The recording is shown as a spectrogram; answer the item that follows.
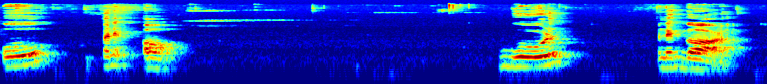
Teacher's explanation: એ અને એ વિવૃત પહોળો ઉચ્ચાર છે. જીભના પાછલા ભાગથી ઉ, ઓ અને વિવૃત અ એનું ઉચ્ચારણ થાય છે. બંને સાથે બોલીએ, ઓ અને અ.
